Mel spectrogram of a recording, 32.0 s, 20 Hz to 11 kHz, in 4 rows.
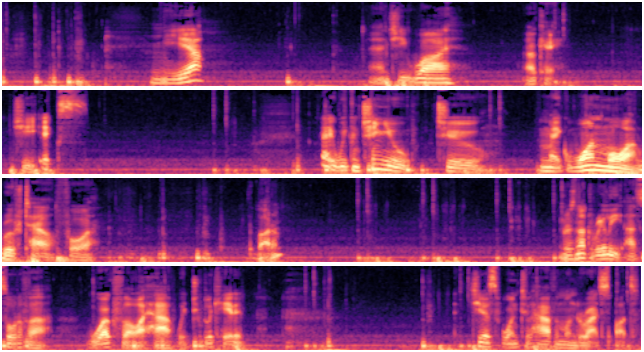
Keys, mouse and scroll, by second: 1.0 Tab, 2.2-4.8 middle drag, 4.8 g, 11.7-13.2 middle drag, 13.2-13.8 scroll up 1, 13.8 Tab, 14.1 click, 15.7 ctrl+l, 18.0-19.2 shift+middle drag, 19.2 shift+d, 20.7 r, 23.2-25.7 middle drag, 25.7 scroll up 1, 26.0-27.0 middle drag, 27.0 g, 28.0-29.4 middle drag, 29.4 r.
